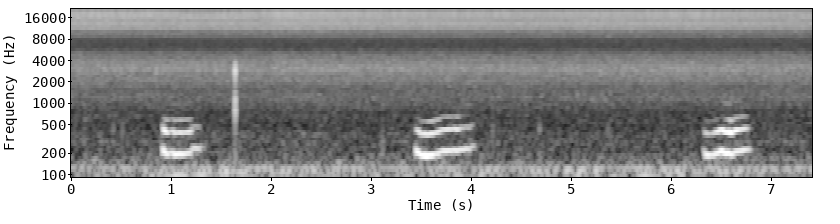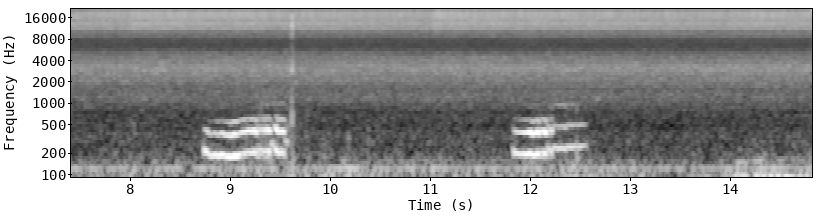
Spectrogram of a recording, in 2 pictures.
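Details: Female cat sleeping: five soft, squeaky, whistling snores at about 23 a minute. She snores often, sometimes louder, and it doesn't always sound the same; harmless snoring.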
